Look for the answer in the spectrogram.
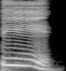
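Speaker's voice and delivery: टी with a long, held ee; teacher drawing out टी; drawn-out syllable. Shown as a demonstration. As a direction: stretch the vowel in टी for learners. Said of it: "खींच खींच के पढ़ना है".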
